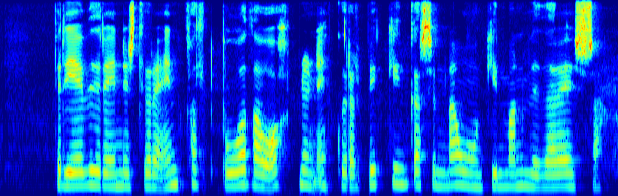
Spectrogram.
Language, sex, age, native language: Icelandic, female, 40-49, Icelandic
